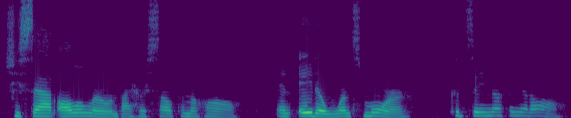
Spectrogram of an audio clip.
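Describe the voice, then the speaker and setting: Her mid-range voice has fairly even intonation and a darkish tone, moving at normal speed with no room sound. She's an American astronaut in her forties reading a children's storybook inside a small, equipment-filled space station airlock, still dramatizing the story and chatting kindly to young listeners.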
